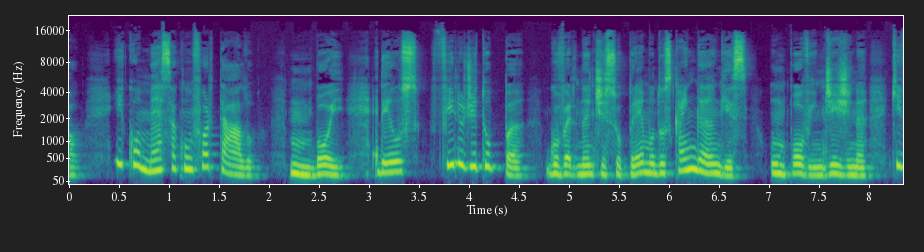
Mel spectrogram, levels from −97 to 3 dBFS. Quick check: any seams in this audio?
yes; 1 cut; at 3.1 s

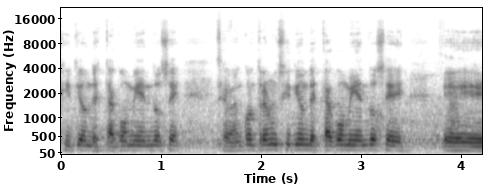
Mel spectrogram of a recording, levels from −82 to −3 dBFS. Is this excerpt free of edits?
no; 1 cut; at 1.6 s

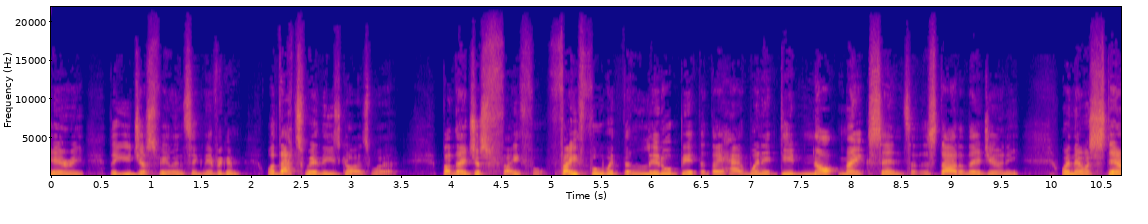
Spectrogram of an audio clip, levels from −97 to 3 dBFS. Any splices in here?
no; 0 cuts

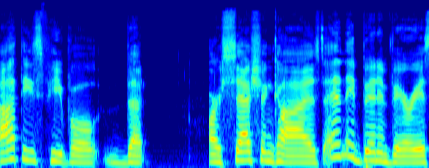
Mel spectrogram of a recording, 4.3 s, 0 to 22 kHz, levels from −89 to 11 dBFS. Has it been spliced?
yes; 1 cut; at 3.2 s

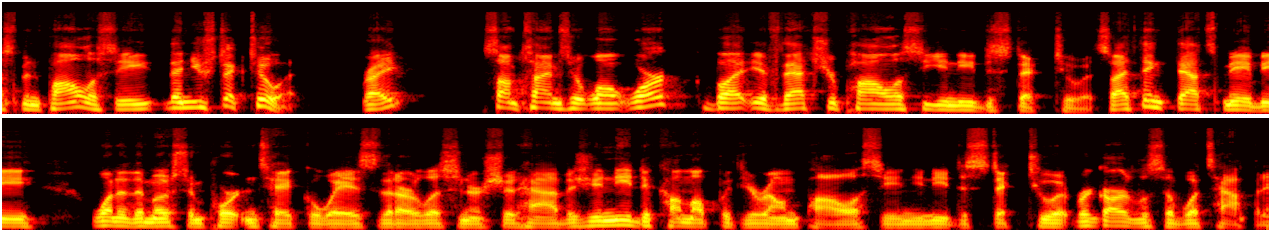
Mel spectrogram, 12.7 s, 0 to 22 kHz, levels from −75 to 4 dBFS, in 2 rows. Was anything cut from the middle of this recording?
no; 0 cuts

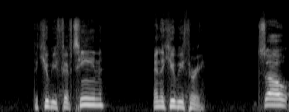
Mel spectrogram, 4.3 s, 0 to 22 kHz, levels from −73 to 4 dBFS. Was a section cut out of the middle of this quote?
no; 0 cuts

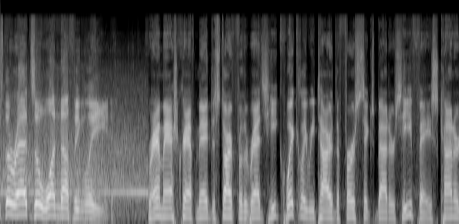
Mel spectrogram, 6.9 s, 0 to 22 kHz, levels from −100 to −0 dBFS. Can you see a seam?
no; 0 cuts

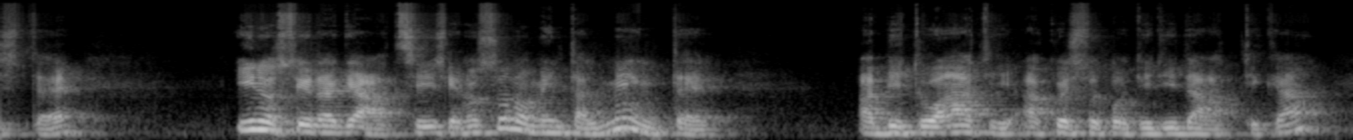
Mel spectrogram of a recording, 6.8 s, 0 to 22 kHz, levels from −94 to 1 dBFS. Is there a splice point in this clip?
yes; 2 cuts; at 2.2 s, 5.5 s

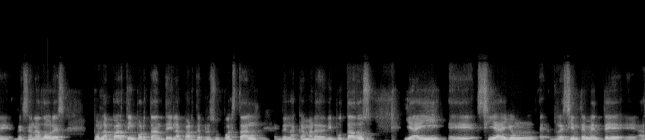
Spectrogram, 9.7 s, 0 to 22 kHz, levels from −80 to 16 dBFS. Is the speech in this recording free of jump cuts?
no; 1 cut; at 4.1 s

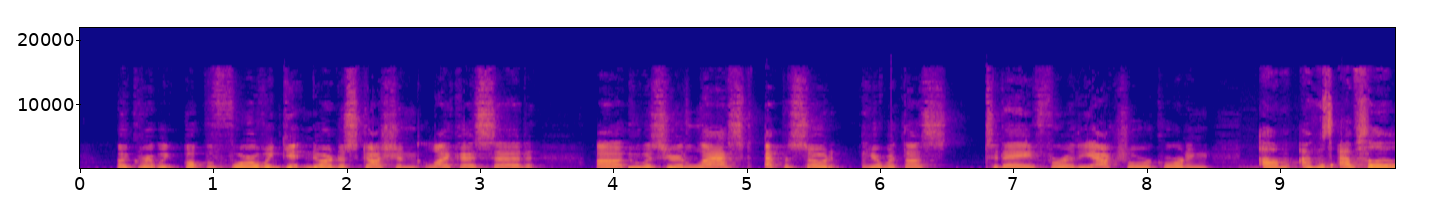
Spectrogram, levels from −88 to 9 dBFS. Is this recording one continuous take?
no; 3 cuts; at 4.1 s, 5.9 s, 8.7 s

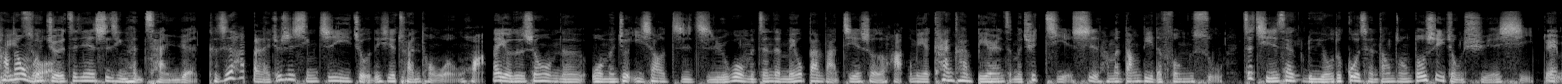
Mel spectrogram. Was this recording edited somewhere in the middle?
no; 0 cuts

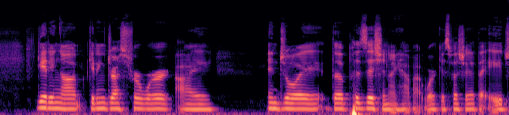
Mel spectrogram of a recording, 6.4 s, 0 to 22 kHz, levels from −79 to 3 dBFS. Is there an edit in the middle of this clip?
yes; 1 cut; at 2.1 s

